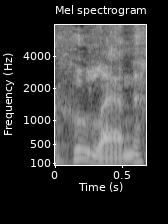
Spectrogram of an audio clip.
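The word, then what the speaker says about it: Hew Len: Len's world, and it's actually Dr. Hulen. I've shortened it from E to Dr. Len, but it's actually Dr. Hulen, if you want to say his name correctly.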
